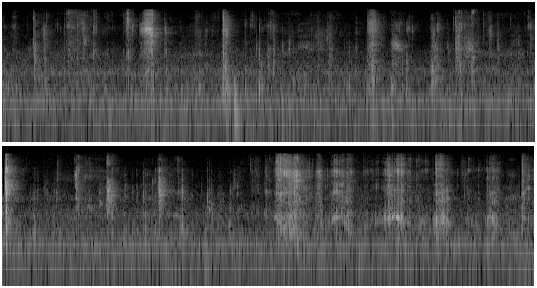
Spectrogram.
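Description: A person biting into and chewing crispy deep-fried chicken, the batter crunching in irregular sharp crackles, with a denser run of crunching about eight seconds in.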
